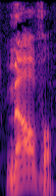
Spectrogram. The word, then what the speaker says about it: Melville: Trevor, Trevor Crusher says George and Sid Abel from Melville. Did I say that right? – Melville. – Melville. – You nailed it.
